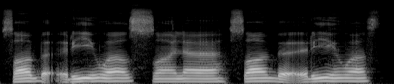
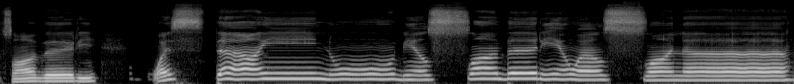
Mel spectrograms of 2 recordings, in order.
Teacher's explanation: Qalqalah lantunan yang lebih ringan. Seolah-olah dia macam ada baris. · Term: qalqalah sughra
